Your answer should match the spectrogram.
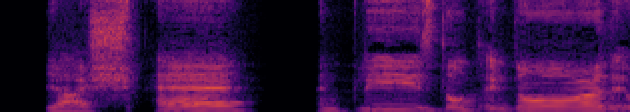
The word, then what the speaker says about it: später: Okay, bis später. Okay, see you later. This is an easy expression, obviously, but I just want to remind everybody that the SP is pronounced like sh. Yeah, spä.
